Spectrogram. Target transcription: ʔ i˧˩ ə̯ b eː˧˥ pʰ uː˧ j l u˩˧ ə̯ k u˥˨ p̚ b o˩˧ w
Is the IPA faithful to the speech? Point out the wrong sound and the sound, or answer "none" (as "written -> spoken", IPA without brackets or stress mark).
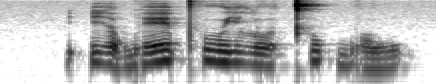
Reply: k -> kʰ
